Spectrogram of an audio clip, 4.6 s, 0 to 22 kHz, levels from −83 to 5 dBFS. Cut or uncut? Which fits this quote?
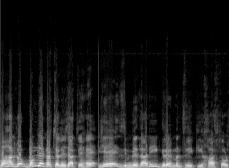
cut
